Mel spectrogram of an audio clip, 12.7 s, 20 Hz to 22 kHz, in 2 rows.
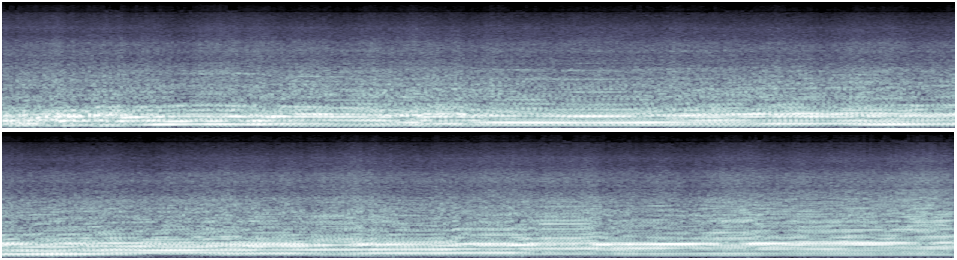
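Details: Proformance Unlimited Ford 347 stroker V8, 425 hp (438 hp on dyno), Holley 750 carb with electric choke, MSD distributor, bound for a 1967 Mustang: a full-throttle dyno pull to 5,800 rpm, a strong even roar climbing in pitch with no misses or knocks, healthy.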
